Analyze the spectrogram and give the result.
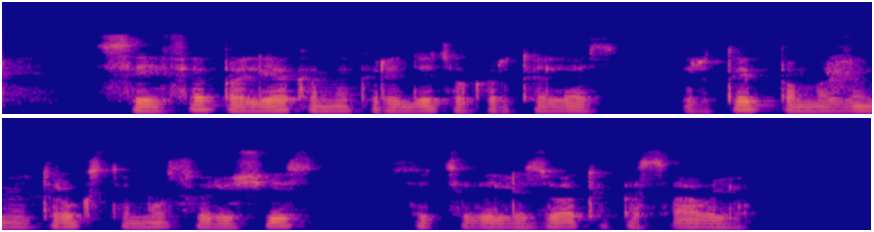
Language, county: Lithuanian, Vilnius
